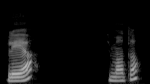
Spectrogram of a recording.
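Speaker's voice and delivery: loud call of the name. Acted. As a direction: call out to reach her. Calling the girl by name.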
